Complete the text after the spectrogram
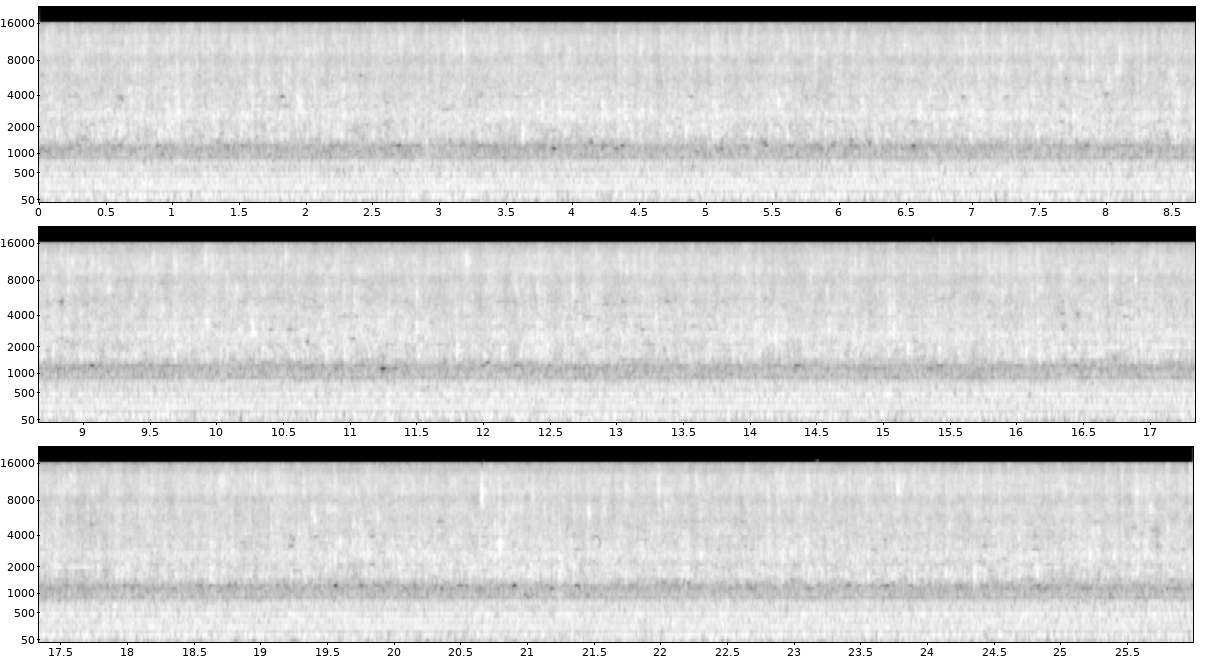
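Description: A washing machine hums steadily.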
